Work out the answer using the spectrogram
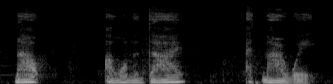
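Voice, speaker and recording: With a Flemish accent, a man speaks in a dark, mellow tone that is somewhat breathy. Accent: Flemish Dutch accent in English. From Flanders, Belgium. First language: Dutch (Flemish). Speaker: singer-songwriter. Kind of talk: interview. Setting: livestream.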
